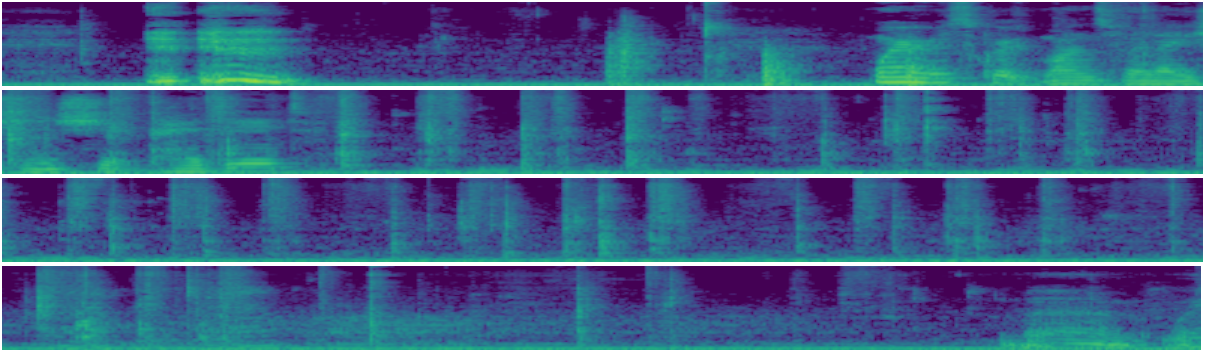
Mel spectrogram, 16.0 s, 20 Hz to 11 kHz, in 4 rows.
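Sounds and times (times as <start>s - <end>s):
cards being shuffled: 3.7s - 14.9s.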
